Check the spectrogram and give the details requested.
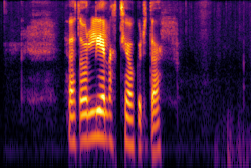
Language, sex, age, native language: Icelandic, female, 20-29, Icelandic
